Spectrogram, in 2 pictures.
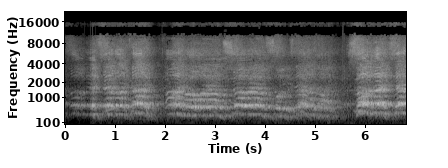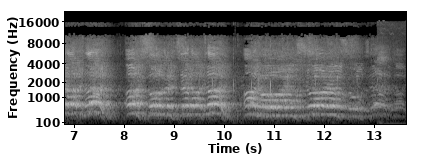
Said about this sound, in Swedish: Ja, bara för här, för att in, insupa lite stämning så kan vi lyssna på hur, hur det lät när Sunderland-supportrarna faktiskt eh, hyllade sina spelare efter den här förlusten som det ändå blev.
